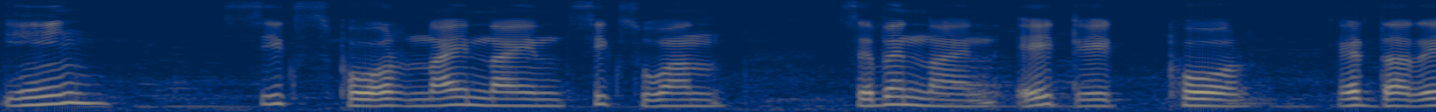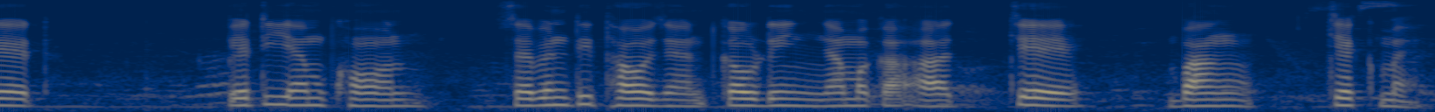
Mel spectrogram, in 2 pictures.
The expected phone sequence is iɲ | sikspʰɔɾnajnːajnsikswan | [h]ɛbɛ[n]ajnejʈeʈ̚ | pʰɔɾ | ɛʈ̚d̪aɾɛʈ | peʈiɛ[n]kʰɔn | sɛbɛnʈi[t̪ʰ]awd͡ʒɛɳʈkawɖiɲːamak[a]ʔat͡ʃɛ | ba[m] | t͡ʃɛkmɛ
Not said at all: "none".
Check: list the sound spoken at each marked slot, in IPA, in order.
s, nː, m, t̪ʰ, a, ŋ

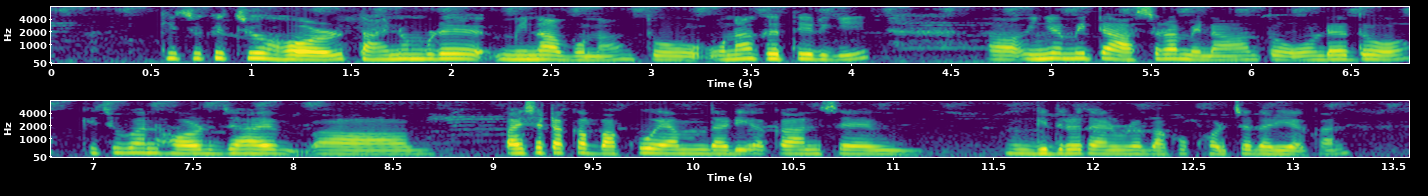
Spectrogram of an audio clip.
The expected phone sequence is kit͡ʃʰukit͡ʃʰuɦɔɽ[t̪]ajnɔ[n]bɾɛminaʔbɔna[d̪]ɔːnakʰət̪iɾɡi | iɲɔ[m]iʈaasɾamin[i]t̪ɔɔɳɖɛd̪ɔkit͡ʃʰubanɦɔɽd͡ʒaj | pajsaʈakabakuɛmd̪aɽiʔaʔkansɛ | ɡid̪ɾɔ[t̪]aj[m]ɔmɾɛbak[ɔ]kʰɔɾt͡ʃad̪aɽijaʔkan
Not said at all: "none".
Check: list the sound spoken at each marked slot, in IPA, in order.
t̪, m, t̪, m, a, t̪, n, u

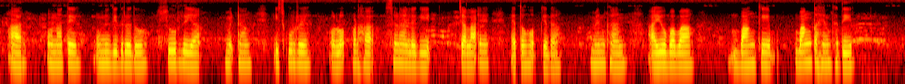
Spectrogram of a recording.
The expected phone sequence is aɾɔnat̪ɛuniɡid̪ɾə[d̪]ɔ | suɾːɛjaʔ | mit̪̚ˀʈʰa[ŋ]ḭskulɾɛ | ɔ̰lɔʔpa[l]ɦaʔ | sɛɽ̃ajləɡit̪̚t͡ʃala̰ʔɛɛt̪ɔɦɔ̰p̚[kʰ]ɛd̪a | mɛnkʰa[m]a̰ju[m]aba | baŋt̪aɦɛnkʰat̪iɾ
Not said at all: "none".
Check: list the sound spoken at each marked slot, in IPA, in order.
d̪, ŋ, ɽ, k, n, b

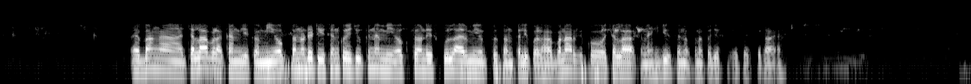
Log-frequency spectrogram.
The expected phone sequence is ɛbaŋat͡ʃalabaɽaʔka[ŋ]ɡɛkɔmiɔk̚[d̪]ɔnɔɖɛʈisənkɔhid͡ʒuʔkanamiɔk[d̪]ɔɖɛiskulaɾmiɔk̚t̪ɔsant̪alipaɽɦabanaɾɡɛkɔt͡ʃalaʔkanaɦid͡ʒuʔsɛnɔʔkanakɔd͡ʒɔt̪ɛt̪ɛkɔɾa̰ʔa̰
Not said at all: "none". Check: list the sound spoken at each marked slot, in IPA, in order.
n, t̪, t̪

